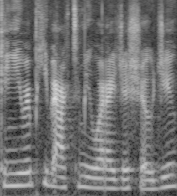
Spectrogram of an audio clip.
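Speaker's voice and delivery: plain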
